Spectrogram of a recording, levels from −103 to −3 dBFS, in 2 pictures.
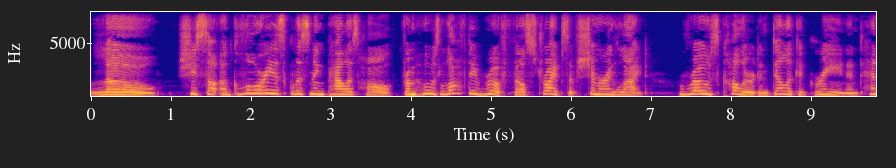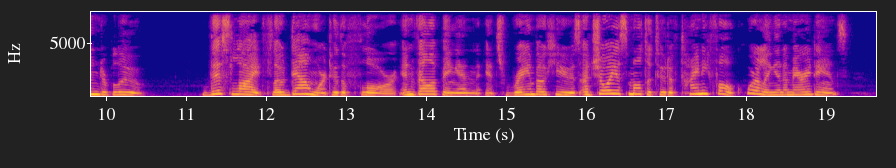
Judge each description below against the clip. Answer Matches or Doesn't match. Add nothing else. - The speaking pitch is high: Matches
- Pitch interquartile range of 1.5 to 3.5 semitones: Doesn't match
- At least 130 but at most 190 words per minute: Matches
